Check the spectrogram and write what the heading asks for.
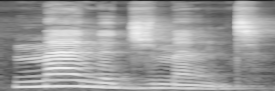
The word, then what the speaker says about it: management: Management. Management. Estão percebendo o sonzinho do d?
